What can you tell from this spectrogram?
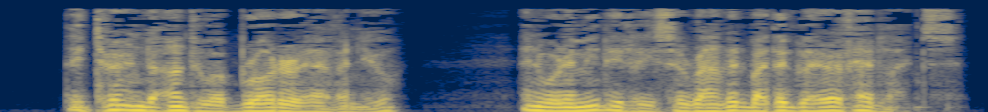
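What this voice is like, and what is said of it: Usual voice. Nothing is said of it.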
